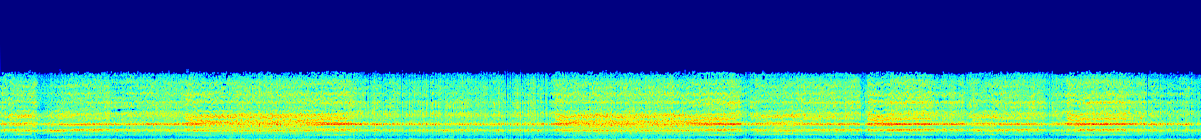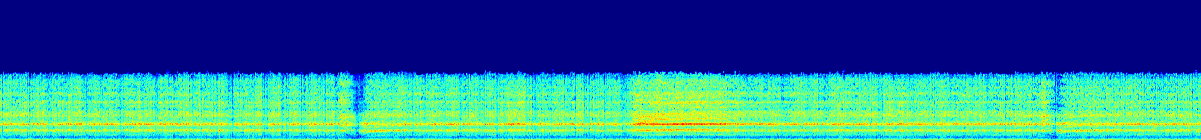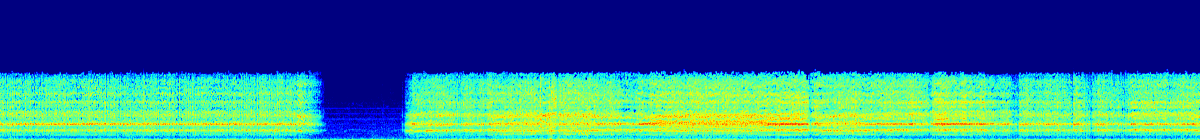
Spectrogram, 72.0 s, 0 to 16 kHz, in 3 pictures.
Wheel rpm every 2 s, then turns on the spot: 140, 160, 160, 160, 160, 160, 160, 160, 160, 160, 160, 160, 160, 160, 160, 110, 160, 160, 160, 160, 160, 160, 130, 160, 160, 160, 150, 10, 120, 160, 160, 160, 160, 160, 160, 160.
none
